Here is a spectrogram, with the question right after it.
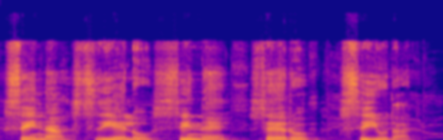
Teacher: Soft C sound in Spanish. When the letter C comes before E or I, it sounds like S in most Latin American Spanish.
